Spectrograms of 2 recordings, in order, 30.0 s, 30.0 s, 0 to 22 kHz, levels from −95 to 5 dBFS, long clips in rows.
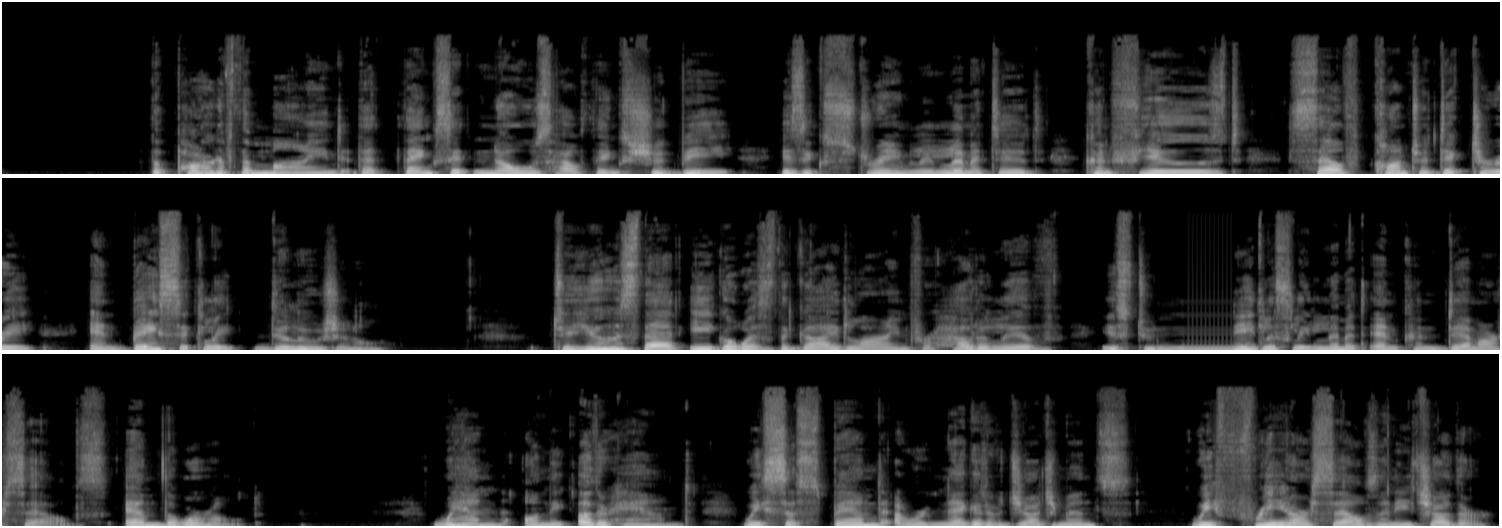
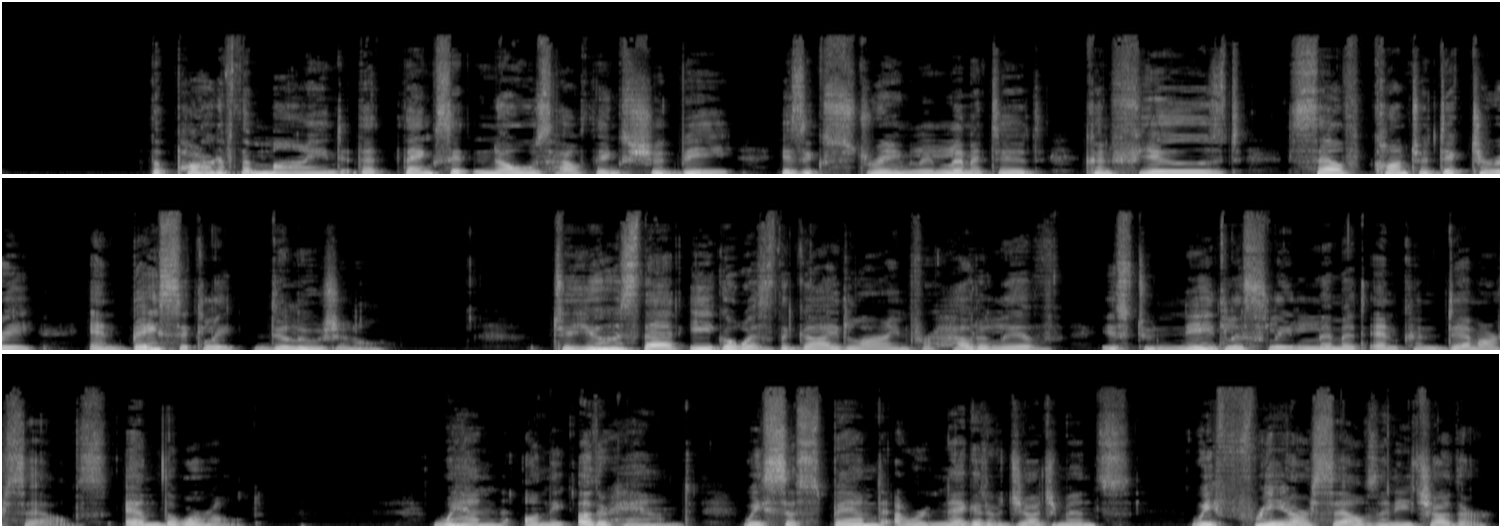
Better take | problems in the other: second | audio freezing; at 18 s

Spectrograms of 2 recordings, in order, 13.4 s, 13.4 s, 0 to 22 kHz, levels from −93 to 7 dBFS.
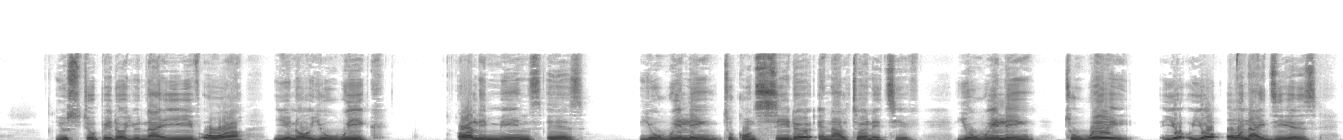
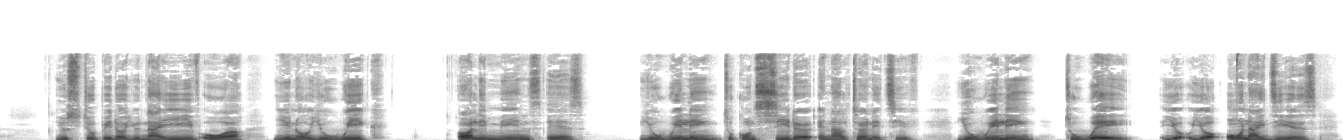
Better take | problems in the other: second | distortion; slight; 10 dB below the speech

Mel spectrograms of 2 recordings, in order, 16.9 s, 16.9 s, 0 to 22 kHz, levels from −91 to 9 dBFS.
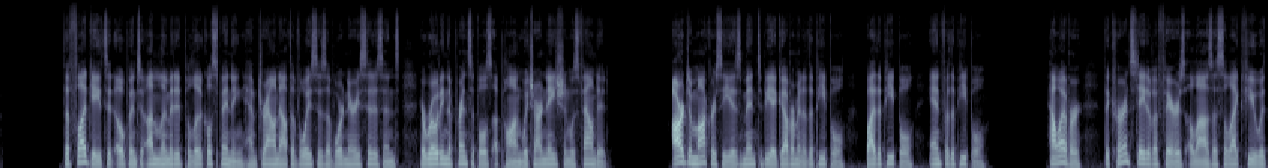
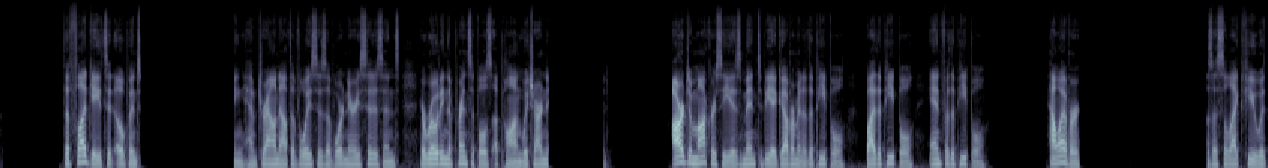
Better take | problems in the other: first | audio cutting out; at 2 s for 1 s, at 7.5 s for 0.5 s and at 14 s for 1.5 s

